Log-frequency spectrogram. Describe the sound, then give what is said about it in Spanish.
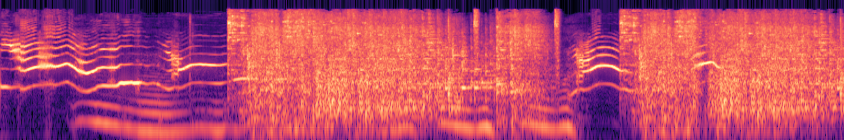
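A cat lets out a loud, wavering yowl, then a burst of shattering and crashing clatter fills the rest, with the cat's cries breaking through the noise twice more. “¡Correte, gata de mierda! ¡Correte!”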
